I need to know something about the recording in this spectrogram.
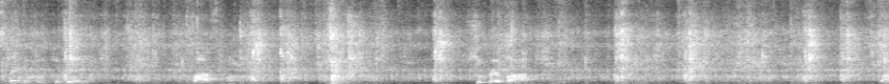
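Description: Small toy cars roll and rattle along a plastic track.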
